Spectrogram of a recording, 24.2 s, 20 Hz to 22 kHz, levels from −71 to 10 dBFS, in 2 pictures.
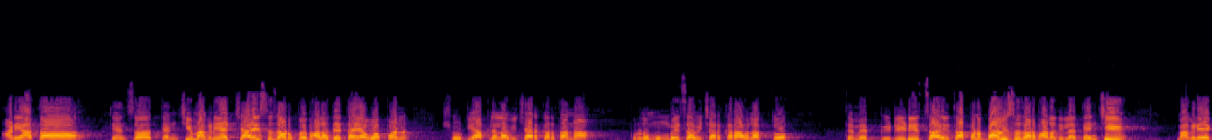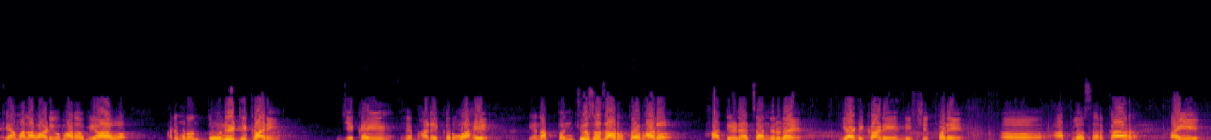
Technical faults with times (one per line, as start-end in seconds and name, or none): none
